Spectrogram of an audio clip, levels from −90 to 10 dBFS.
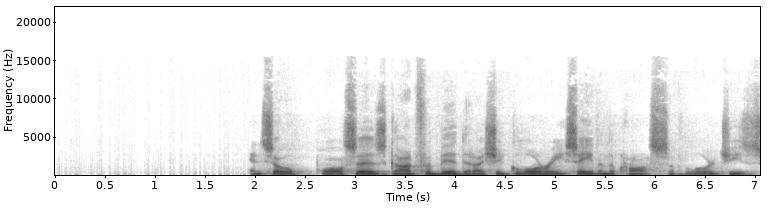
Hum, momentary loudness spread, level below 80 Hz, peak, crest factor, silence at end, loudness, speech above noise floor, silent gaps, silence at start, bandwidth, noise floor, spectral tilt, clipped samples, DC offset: none; 9 LU; -62 dBFS; -8 dBFS; 18 dB; 0 s; -26 LUFS; 45 dB; none; 1.95 s; 14 kHz; -71 dBFS; -5 dB/octave; under 0.1%; under 0.1%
